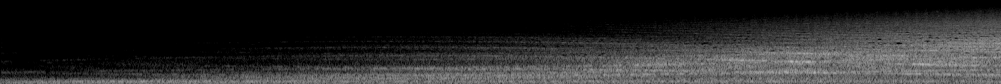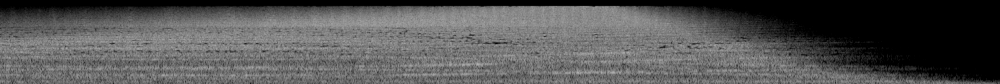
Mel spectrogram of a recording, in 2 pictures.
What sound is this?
Sweep (Flanging and Phasing) Centre to wide Pan
White noise sweep, put through a flanger and phaser. It starts at the centre of the stereo field, then pans out wide.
